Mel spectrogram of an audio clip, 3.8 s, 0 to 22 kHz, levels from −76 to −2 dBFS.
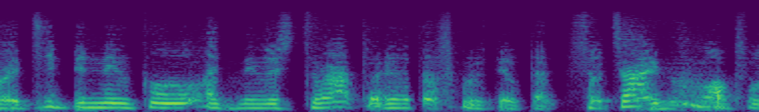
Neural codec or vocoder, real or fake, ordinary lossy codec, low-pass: codec, 44.1 kHz, 0.9 kbps, DAC; fake; AAC, 96 kbps; 14.4 kHz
